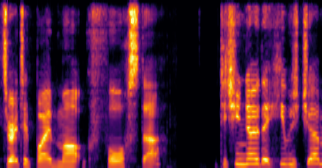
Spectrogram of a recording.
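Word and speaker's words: Marc Forster: I keep wanting to say Forrester, but it's not. It's Forster. I made sure to pronounce it properly.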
